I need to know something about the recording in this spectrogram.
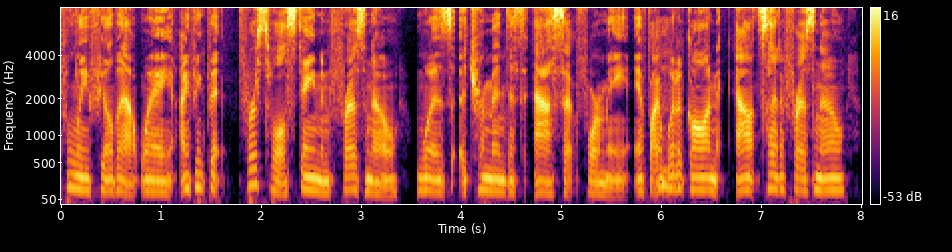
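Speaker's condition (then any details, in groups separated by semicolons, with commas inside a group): Cleft lip and palate; about 50-some years ago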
